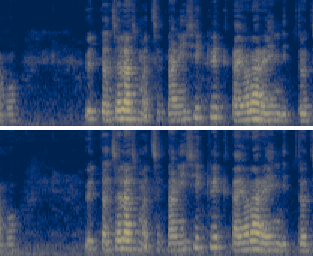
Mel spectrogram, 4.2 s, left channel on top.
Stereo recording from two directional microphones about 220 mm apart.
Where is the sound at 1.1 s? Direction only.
20° right (ahead or behind).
